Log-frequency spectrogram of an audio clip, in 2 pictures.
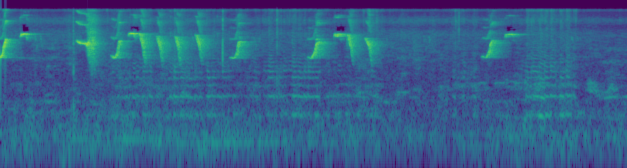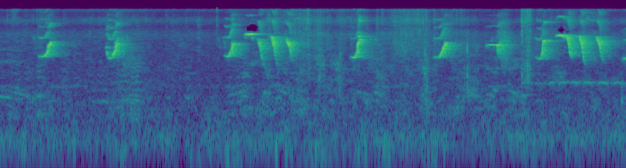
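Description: A bird chirping over and over: short, high chirps that each drop quickly in pitch, given in quick runs of two to five with brief pauses between the runs.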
